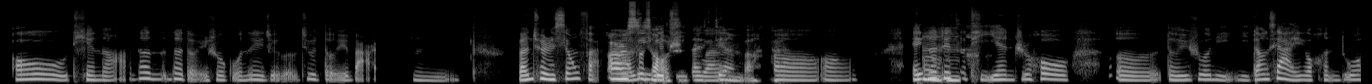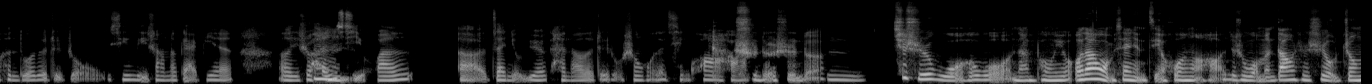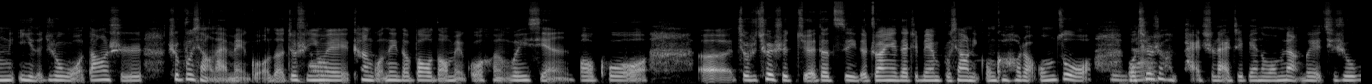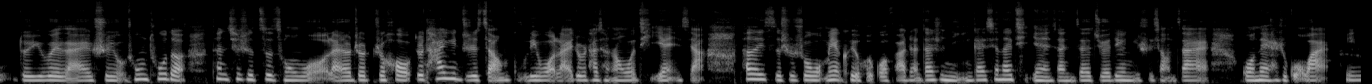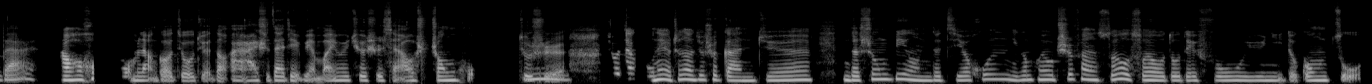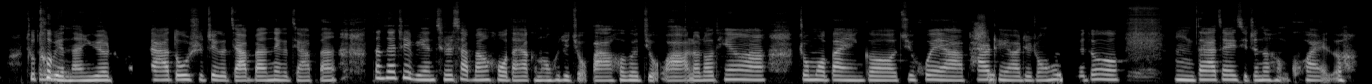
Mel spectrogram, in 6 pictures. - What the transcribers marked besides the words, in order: in English: "party"; inhale; laughing while speaking: "乐"
- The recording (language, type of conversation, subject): Chinese, podcast, 有哪次旅行让你重新看待人生？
